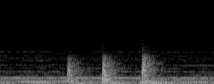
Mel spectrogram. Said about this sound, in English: The loud knocking at my front door made me jump and sent chills through my body.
